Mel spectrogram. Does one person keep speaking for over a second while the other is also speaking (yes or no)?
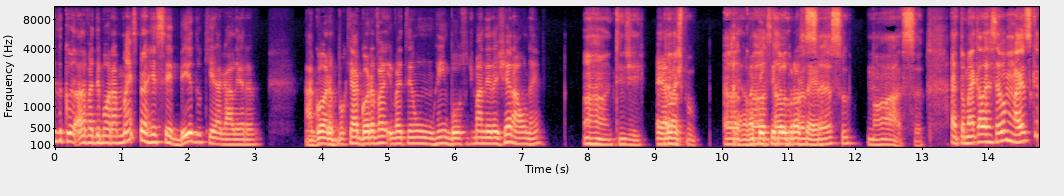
yes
